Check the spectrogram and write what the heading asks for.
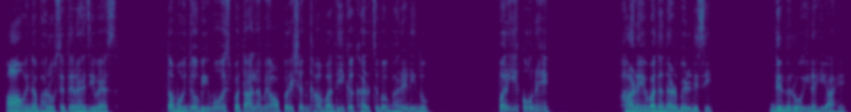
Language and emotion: Sindhi, sad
